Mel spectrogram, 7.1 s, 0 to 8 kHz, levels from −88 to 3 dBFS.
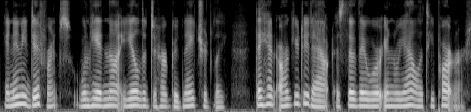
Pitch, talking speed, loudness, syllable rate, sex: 180 Hz, 205 wpm, -19 LUFS, 5.7 syllables/s, female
